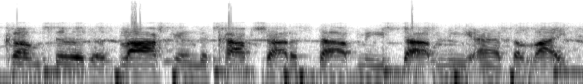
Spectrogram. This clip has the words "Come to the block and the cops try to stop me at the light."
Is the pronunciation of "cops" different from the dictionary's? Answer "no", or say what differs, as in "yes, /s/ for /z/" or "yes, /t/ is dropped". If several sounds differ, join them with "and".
yes, /ʃ/ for /s/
